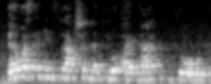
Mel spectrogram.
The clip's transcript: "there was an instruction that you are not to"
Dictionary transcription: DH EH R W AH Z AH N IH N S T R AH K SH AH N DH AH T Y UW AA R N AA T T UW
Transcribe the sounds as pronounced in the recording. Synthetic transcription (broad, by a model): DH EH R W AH S AH N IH N S T R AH K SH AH N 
